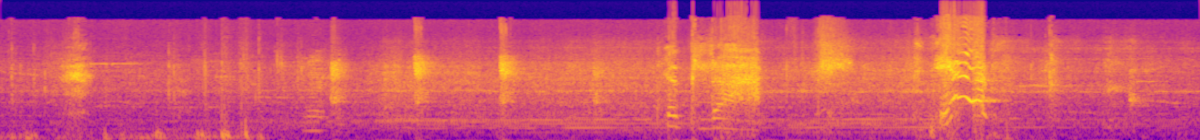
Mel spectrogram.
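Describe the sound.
A child plays with a toy car, voicing revving and screeching car noises in short, rising bursts, louder near the end, with scattered background voices and clatter.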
